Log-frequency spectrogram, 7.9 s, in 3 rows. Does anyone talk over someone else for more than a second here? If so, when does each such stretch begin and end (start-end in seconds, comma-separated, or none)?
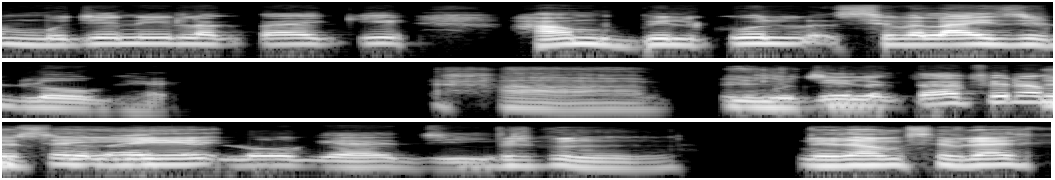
4.5-5.8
